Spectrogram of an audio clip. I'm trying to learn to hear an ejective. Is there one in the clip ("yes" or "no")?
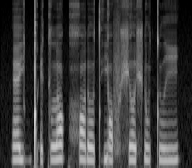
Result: yes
